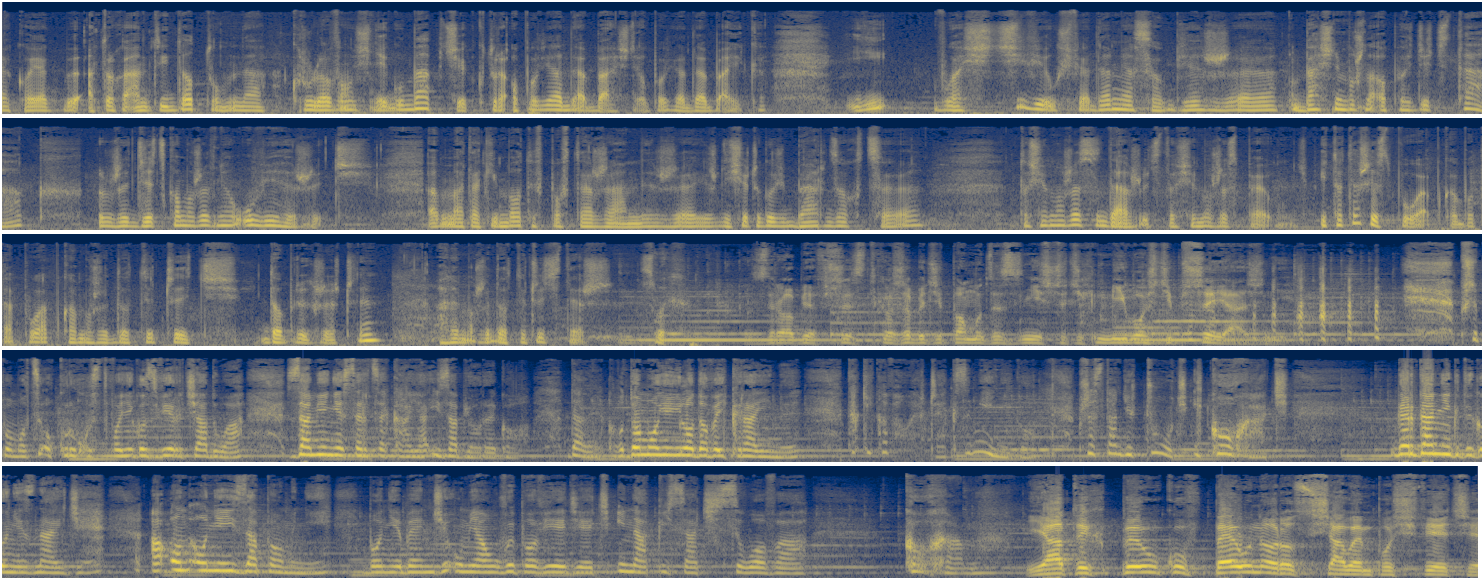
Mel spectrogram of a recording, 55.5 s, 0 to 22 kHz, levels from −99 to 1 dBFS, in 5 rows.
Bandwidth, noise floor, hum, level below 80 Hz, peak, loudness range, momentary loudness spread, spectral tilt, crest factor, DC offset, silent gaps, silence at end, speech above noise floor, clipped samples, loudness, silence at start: 16.5 kHz; -39 dBFS; none; -46 dBFS; 0 dBFS; 8 LU; 15 LU; -5 dB/octave; 18 dB; under 0.1%; none; 0 s; 22 dB; under 0.1%; -17 LUFS; 0 s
